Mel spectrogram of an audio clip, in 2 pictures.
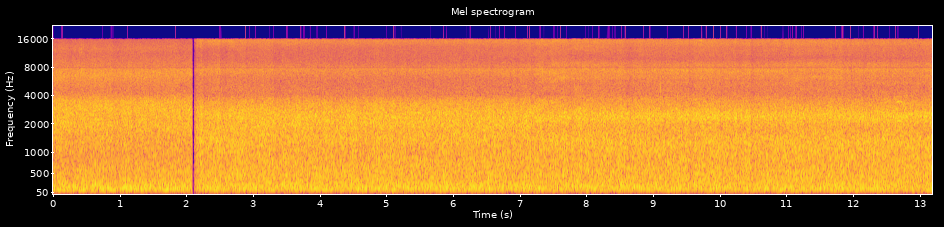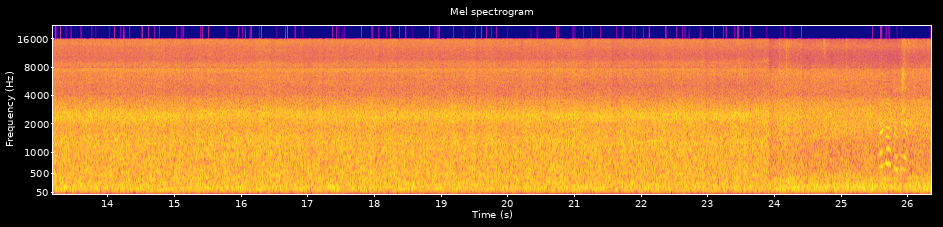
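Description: Loud, steady rushing of a fast-flowing river close by, an even roar of water with no let-up.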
